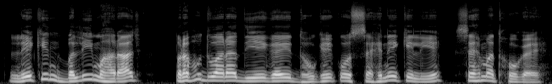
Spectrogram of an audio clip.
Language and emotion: Hindi, neutral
